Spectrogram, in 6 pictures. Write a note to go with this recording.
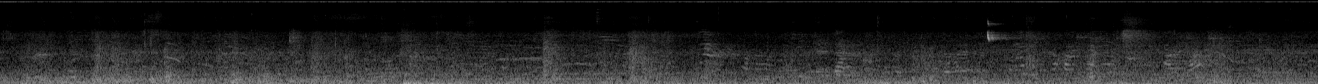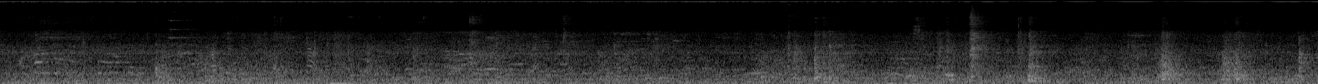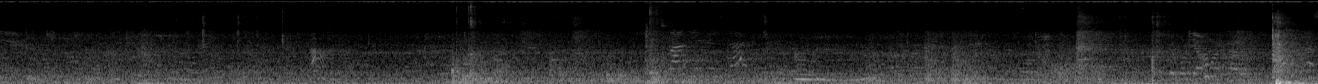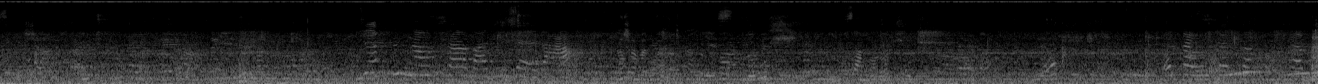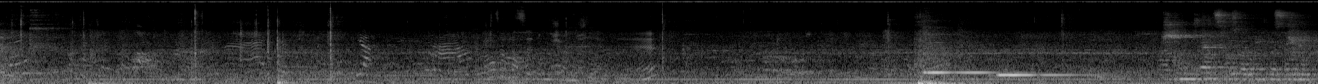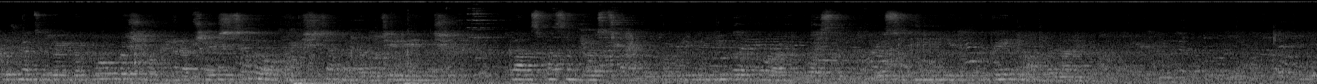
(binaural recording), walking around the recently built departure hall. first approaching a cafe with a snack refrigerator which is oozing its buzz around the terminal. then making my way towards security area with ringing machinery, tumbling crates and impatient conversations.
